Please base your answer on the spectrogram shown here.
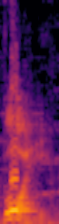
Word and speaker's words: buoy: say all but certainly in british english and in south african english where i grew up b-u-o-y is pronounced boy it shouldn't be too surprising because b-u-o-y-a-n-t is pronounced buoyant do good stream thing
